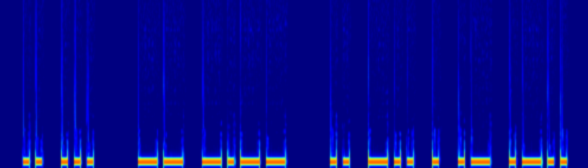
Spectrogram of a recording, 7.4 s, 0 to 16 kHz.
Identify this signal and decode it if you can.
Morse code, heard as a keyed tone, about 15 wpm, 700 Hz. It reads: IS MY IDEAL
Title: Sentences from Top 1400 Words 15wpm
